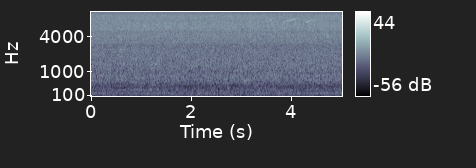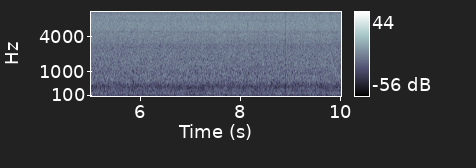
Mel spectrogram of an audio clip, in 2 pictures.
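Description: Wildlife Express Train in motion: an even, unbroken rumble and hiss with no separate knocks or whistles.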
